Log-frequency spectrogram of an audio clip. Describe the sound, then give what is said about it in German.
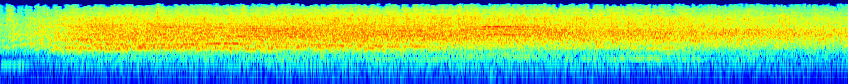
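An audience of members applauds steadily for minutes to welcome an arriving person, a dense, continuous wash of clapping that swells in after a moment and holds at full strength throughout, with no voices standing out. “Dann komme ich da rein und die Leute feiern mich minutenlang.”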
